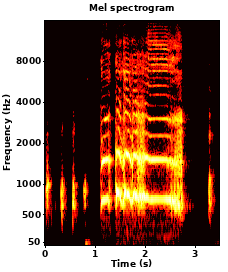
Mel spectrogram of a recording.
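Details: Farm rooster crowing to herald daybreak: four brief clucks lead into one loud, sustained crow with a short opening note, a long level middle and a falling end, followed by a single cluck.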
